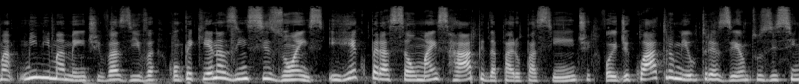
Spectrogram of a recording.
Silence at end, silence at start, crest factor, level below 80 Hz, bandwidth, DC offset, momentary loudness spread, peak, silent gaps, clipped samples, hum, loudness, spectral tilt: 0 s; 0 s; 14 dB; -48 dBFS; 16 kHz; under 0.1%; 8 LU; 0 dBFS; none; under 0.1%; none; -16 LUFS; -5.5 dB/octave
